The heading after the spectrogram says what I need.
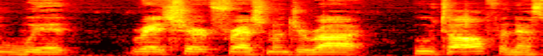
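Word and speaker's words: Uthoff: um the issue with red shirt freshman gerro utov and that's spelled u t h o FF utof or utof I'm sorry he basically decided earlier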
